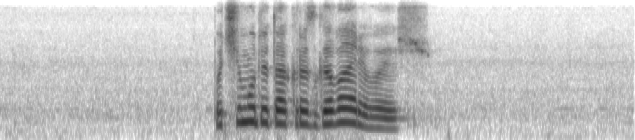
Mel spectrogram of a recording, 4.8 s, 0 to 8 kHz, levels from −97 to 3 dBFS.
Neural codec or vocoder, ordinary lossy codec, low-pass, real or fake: autoencoder, 48 kHz, 128 numbers a frame, DAC-VAE, trained on Japanese speech; Opus, 16 kbps; 7.2 kHz; fake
